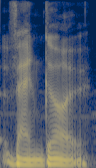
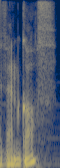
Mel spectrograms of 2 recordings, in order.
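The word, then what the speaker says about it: Van Gogh: Where a lot of people were referring to him as um uh Van Go. And uh then people have since come along and said, "No, no, no, no, no." Like via the correct pronunciation, it's actually Van Go.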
